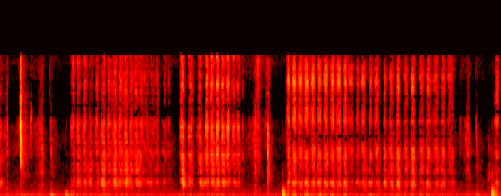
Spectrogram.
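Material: Paper.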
